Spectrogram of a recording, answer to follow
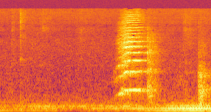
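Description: Office chair giving one short, slightly rising squeak about a second in as the sitter leans aside, over a faint low hum.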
